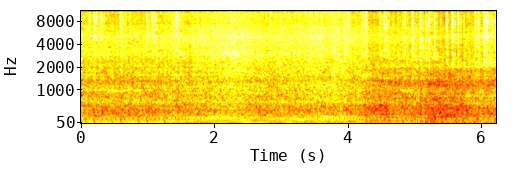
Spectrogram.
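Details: 1970 first-series VW Fusca (Beetle) air-cooled engine: loud, uneven idle with rough low thrum and clatter of about three or four beats a second; abnormal noise, source unknown.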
